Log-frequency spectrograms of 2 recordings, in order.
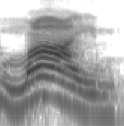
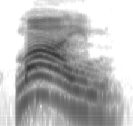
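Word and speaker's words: mine: लेकिन अगर आप इसके पीछे क्या जोड़ दें, ई जोड़ दें, तो माइन। क्या पढ़ेंगे, माइन।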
